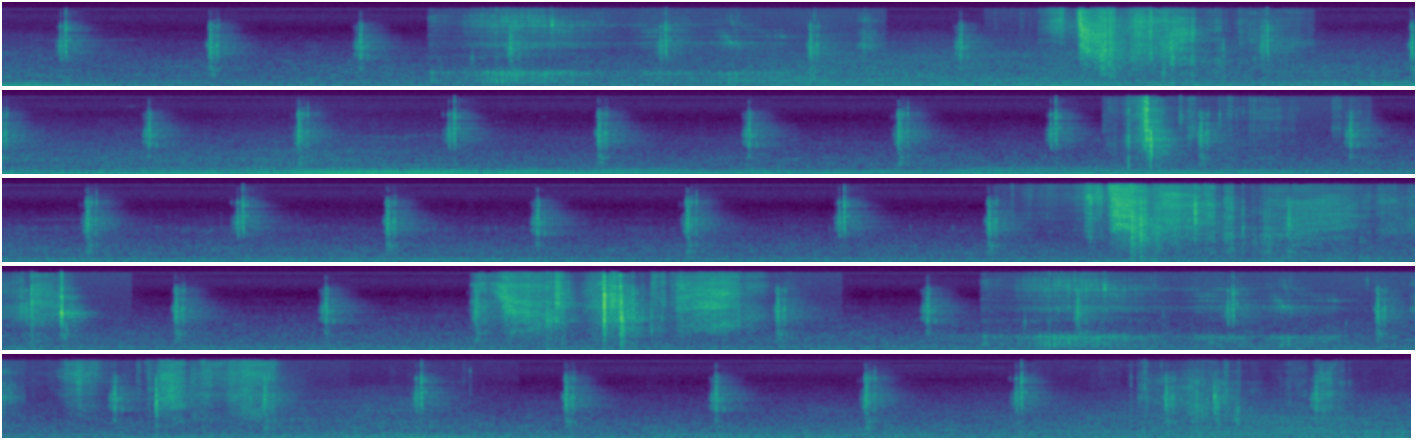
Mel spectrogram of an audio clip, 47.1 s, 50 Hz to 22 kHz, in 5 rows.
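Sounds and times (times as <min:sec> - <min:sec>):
traffic rumble: 0:00.0 - 0:23.2, 0:31.1 - 0:47.0
clock ticking: 0:00.4 - 0:01.8, 0:02.4 - 0:08.8, 0:09.4 - 0:09.6, 0:10.3 - 0:10.6, 0:12.4 - 0:12.6, 0:13.4 - 0:13.7, 0:14.3 - 0:14.7, 0:15.3 - 0:15.7, 0:16.4 - 0:19.7, 0:20.4 - 0:20.6, 0:21.3 - 0:21.7, 0:22.3 - 0:24.7, 0:25.4 - 0:33.8, 0:34.4 - 0:46.9.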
